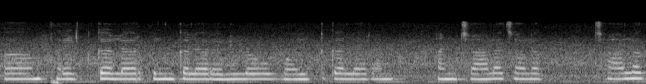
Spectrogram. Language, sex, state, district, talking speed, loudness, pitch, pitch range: Telugu, female, Andhra Pradesh, Annamaya, 110 wpm, -16 LUFS, 250 Hz, 245-255 Hz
